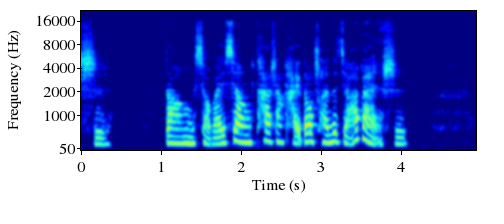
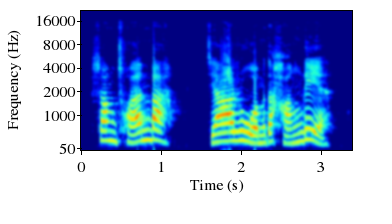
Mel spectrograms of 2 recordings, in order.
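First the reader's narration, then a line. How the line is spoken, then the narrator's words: Roaring captain. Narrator (Chinese): 贝尔迪船长吼道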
